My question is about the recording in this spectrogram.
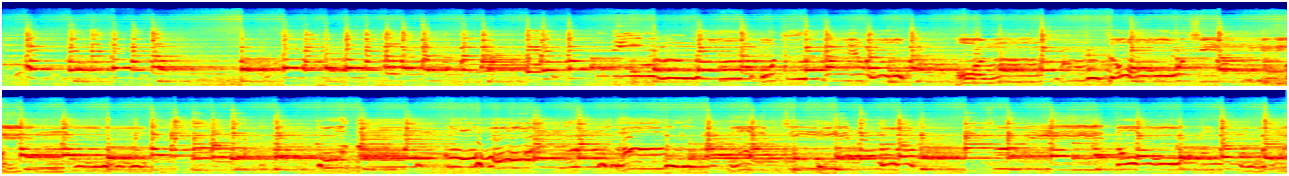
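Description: Traditional Japanese dance music: a voice sings a drawn-out, wavering melody over instrumental accompaniment, playing without a break.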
